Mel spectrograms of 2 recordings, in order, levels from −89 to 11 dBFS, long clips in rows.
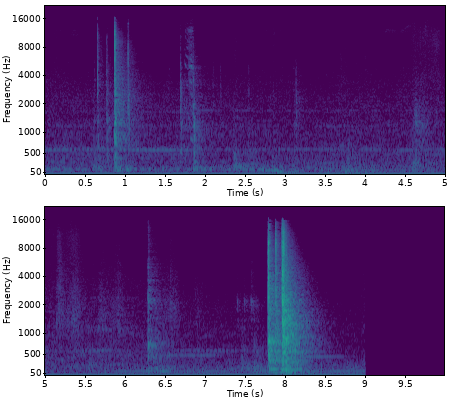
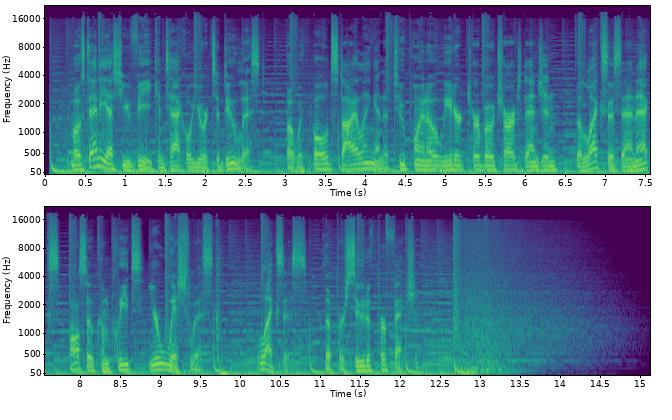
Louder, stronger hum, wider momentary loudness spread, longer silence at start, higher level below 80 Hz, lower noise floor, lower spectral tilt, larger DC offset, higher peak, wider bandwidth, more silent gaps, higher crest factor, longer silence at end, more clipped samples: second, -32 LUFS vs -13 LUFS; neither; first, 32 LU vs 8 LU; first, 0.85 s vs 0.05 s; second, -68 dBFS vs -22 dBFS; about the same, -64 dBFS vs -61 dBFS; second, -0.5 dB/octave vs -5 dB/octave; neither; second, -6 dBFS vs -2 dBFS; second, 16 kHz vs 18.5 kHz; neither; first, 36 dB vs 12 dB; first, 1.65 s vs 1.35 s; neither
